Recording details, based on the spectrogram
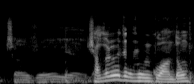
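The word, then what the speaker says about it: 潮州: And then You're I went pronounced to perfect. Xiamen. No, Chaozhou. Chaozhou. Chaozhou, yeah.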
